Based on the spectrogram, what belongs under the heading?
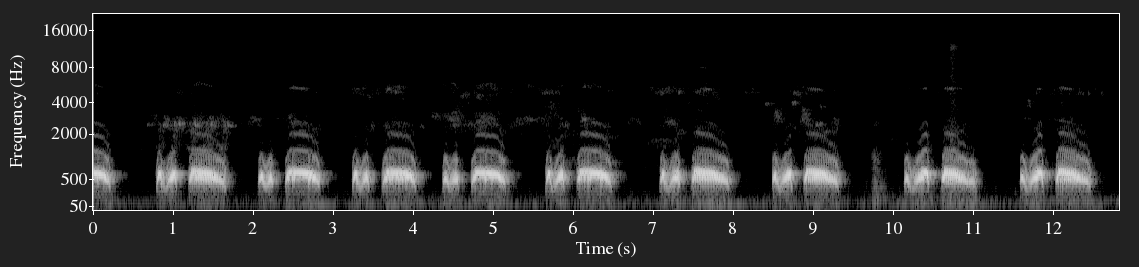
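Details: Spotted dove cooing and calling to provoke rivals, a lure style: low, hoarse two- and three-part coos repeated steadily about every second, clean and loud with no other sounds.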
